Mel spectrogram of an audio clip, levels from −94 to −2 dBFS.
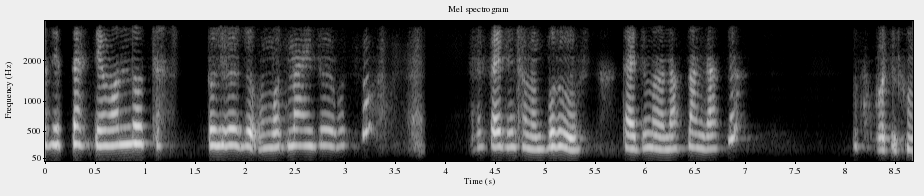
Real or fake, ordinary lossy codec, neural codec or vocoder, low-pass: fake; none; codec, 24 kHz, 0.5 kbps, DualCodec; 3.6 kHz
